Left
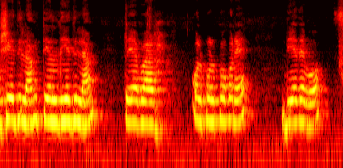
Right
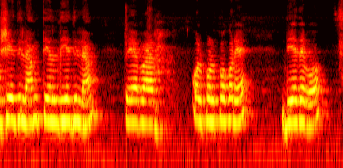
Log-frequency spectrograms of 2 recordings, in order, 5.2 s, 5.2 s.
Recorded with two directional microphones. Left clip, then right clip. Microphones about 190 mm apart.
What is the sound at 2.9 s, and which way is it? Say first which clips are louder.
A woman's voice: right 2 dB; 20° left (ahead or behind).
